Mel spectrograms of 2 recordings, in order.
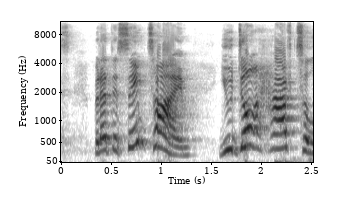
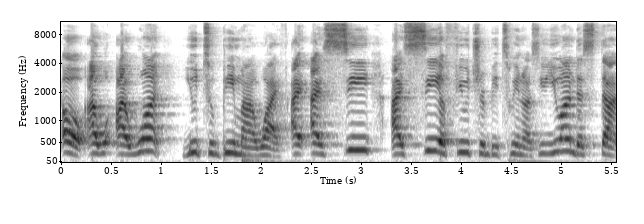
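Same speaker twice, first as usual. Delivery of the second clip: direct, blunt, earnest, halting delivery; 3 semitones lower, 4 dB quieter than usual. Retelling what men say on day one: imitating a man's direct pickup lines. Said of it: "they be like".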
